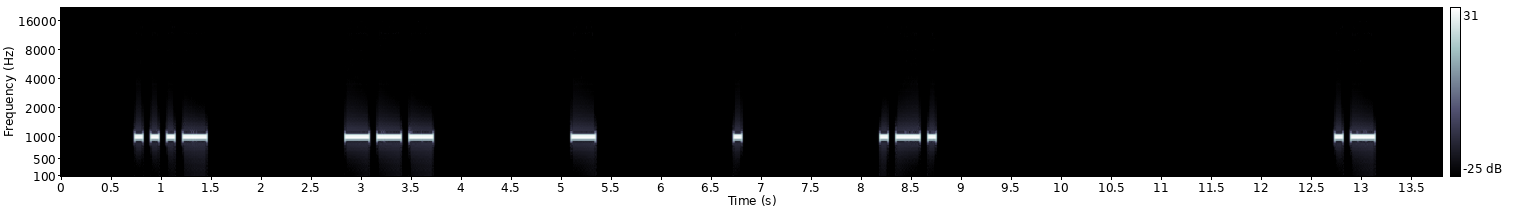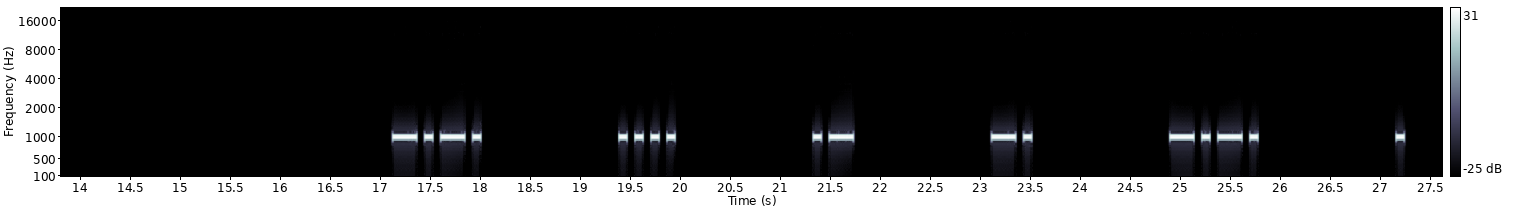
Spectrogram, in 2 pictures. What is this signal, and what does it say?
Morse code, heard as a keyed tone, about 15 wpm, spaced as for 5 wpm, 1000 Hz. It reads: VOTER A CHANCE
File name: qotdfiles / 5wpm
